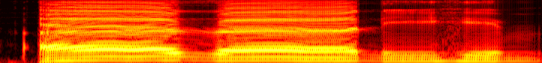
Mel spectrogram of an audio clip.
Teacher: suara mim yang pertama masukkan kepada mim kedua dan ditahan. Masukkan mim kedua, ditahan suara gunnahnya. · masukkan mim kedua ditahan suara gunahnya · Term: idgham mim, Idam Mimim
